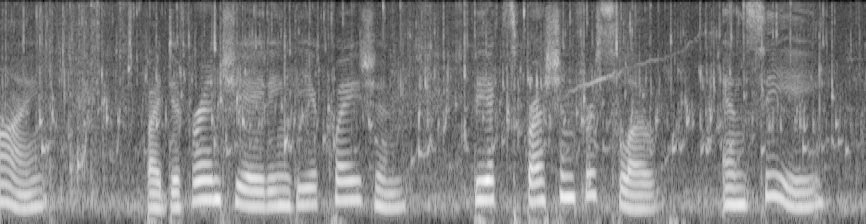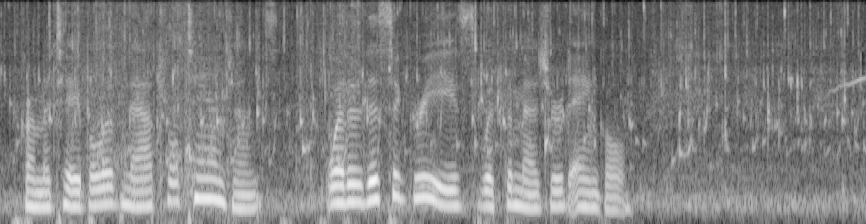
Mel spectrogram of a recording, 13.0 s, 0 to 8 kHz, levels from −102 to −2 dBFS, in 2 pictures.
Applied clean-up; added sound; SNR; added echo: none; Walk, footsteps / Stream / Trickle, dribble / Chirp, tweet; 13 dB; none.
